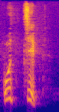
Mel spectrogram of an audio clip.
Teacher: 디귿과 지읒이 만났잖아요. 이러면 뒤에 있던 예사 소리가 이제 된소리로 바뀌는 현상을 된소리 대기라고 얘기한다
